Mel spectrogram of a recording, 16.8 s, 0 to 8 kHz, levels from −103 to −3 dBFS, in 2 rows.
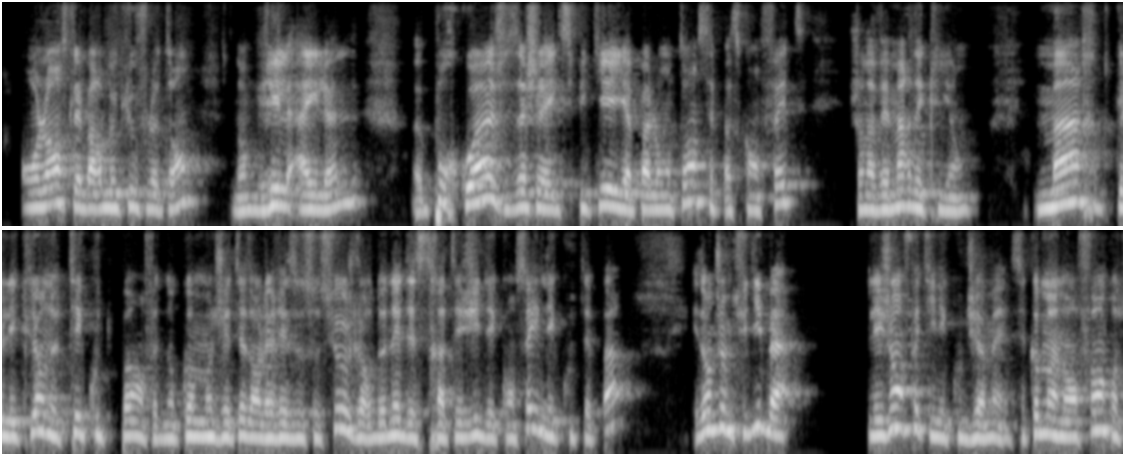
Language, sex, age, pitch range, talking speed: French, male, 20-39, 145-185 Hz, 260 wpm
